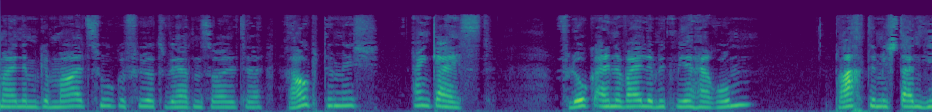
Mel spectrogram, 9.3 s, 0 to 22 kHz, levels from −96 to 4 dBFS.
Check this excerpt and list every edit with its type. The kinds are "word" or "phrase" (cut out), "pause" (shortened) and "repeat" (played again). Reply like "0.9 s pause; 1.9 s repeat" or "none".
2.7 s pause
